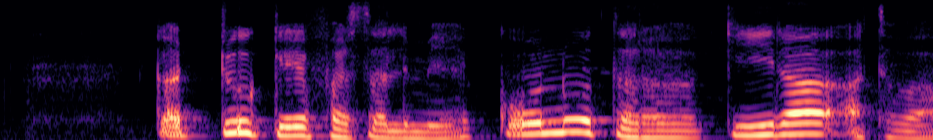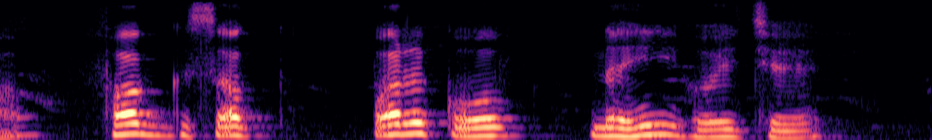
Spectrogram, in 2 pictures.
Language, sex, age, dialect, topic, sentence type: Maithili, male, 56-60, Eastern / Thethi, agriculture, statement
